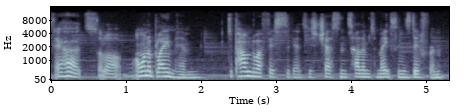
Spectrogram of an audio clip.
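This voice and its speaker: With a deep voice and a brisk pace, a woman acting as guest co-player reads a visual novel's narration aloud in an informal let's play. She occasionally fumbles words, and the game's guitar music sits behind her voice.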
